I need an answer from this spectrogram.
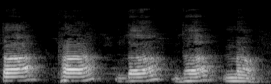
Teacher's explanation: इनको बोलने में जीभ दांत में सटता है। इसीलिए इसको हम लोग अह दंत वर्ण कहेंगे।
